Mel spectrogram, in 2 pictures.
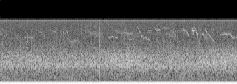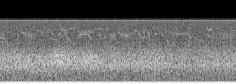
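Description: Small birds chirping and trilling continuously, over a steady low rumble.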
